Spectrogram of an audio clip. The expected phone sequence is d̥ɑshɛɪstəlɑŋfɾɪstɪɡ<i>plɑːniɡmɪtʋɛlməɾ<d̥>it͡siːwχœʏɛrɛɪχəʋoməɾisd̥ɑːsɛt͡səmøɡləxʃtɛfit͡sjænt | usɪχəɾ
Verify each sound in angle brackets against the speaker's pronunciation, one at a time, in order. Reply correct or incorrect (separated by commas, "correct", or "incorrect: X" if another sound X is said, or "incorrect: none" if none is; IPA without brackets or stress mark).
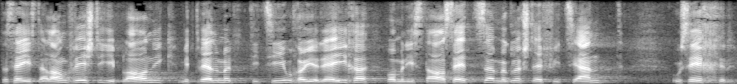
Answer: correct, correct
